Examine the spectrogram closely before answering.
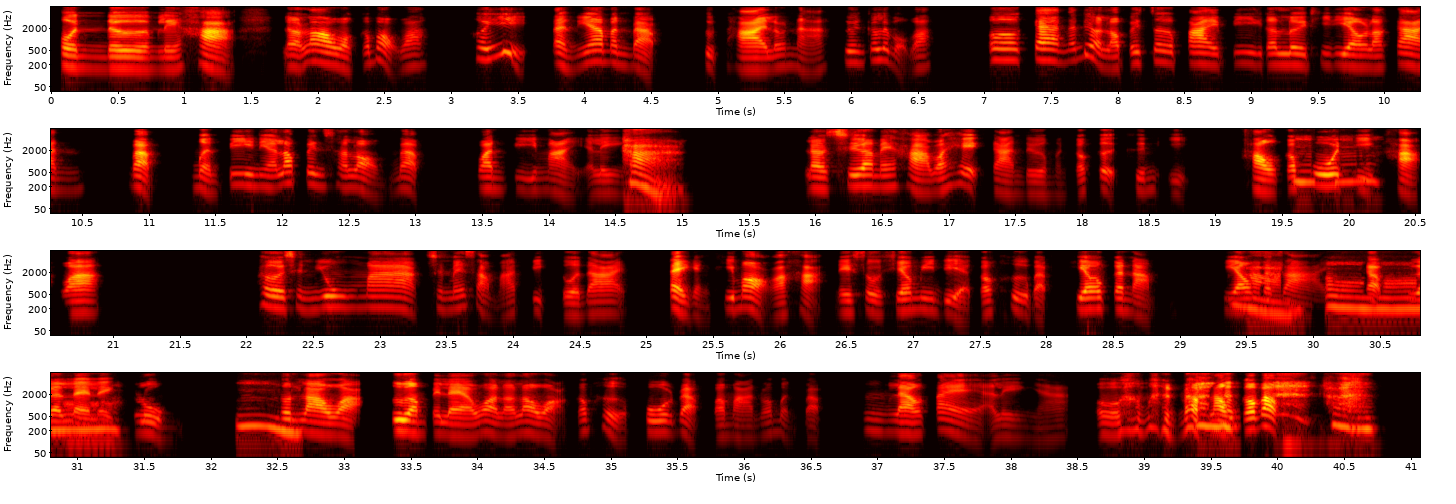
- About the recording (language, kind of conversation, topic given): Thai, advice, เพื่อนมักยกเลิกนัดบ่อยจนรำคาญ ควรคุยกับเพื่อนอย่างไรดี?
- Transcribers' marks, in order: laughing while speaking: "เหมือนแบบ"; laughing while speaking: "ค่ะ"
